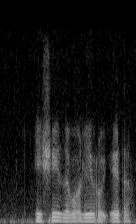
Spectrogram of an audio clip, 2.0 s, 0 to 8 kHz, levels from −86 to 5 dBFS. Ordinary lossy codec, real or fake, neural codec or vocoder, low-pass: Opus, 16 kbps; real; none; 7.2 kHz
